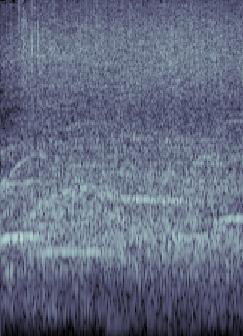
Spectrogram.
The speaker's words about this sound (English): Oh, Kamala, coming with the fire. You hear the crowd? Yeah, happy they were.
